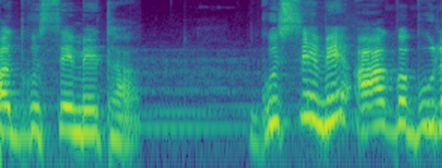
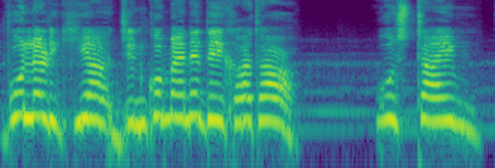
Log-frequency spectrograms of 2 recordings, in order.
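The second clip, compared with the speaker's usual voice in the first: high, loud panicked cry; terrified scream; 6 semitones higher, 4 dB louder than usual. A narrator's reading. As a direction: shriek in terror at the ghost girls, high and loud. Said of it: "जोर से चीखते हुए बोली". (डर से ऊँची, तेज़ आवाज़ में चीखना)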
